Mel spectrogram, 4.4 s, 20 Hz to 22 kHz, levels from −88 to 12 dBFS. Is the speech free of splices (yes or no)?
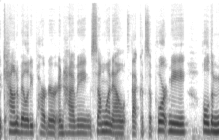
yes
